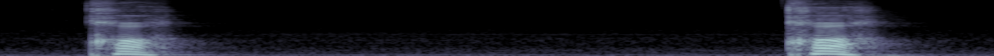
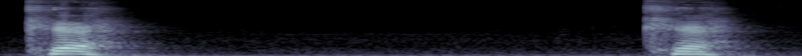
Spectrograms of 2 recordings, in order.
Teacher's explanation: First, we see that the movement of the back of the tongue is very similar, if not identical. The difference with qaf is that it is a little bit deeper into the mouth, as it is only touching the soft palate, and the sound is produced at that point.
